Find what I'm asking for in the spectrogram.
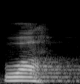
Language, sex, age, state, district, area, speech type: Hindi, male, 45-60, Uttar Pradesh, Azamgarh, rural, read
